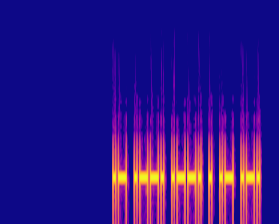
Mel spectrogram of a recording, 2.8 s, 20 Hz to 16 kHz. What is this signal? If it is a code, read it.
Morse code, heard as a keyed tone, about 44 wpm, 700 Hz. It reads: APPEAR
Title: Top 500 Words Repeated 45wpm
